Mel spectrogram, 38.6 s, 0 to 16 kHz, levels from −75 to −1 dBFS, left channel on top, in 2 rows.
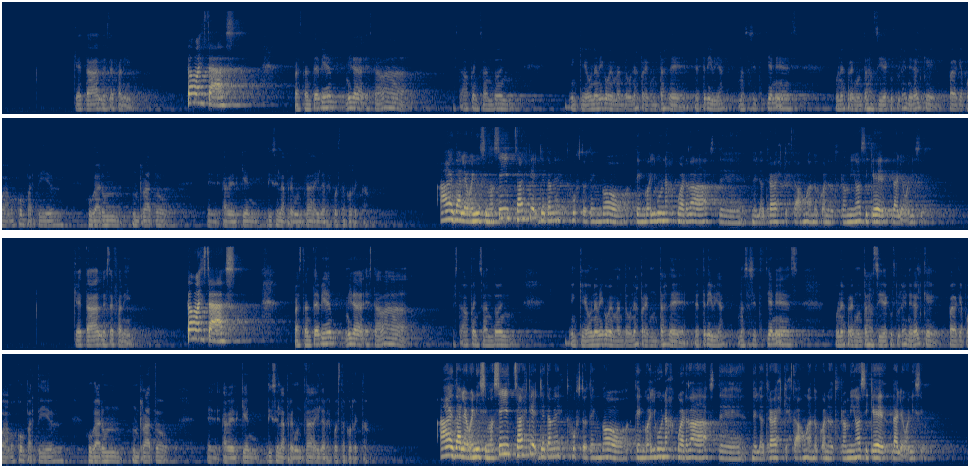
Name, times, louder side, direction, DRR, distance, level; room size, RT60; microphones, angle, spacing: voice 1, 1.4-2.6 5.2-5.5 5.8-8.1 9.0-10.8 11.2-14.5 14.7-16.3 16.7-20.6 21.0-22.7 23.4-26.7, right 3 dB, 85° right, 11 dB, 0.8 m, -36 dB
voice 2, 3.7-4.6 28.1-37.8, right 2 dB, 55° right, 8 dB, 1.0 m, -27 dB
26.5 x 22.5 x 7.2 m, 2.8 s
head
